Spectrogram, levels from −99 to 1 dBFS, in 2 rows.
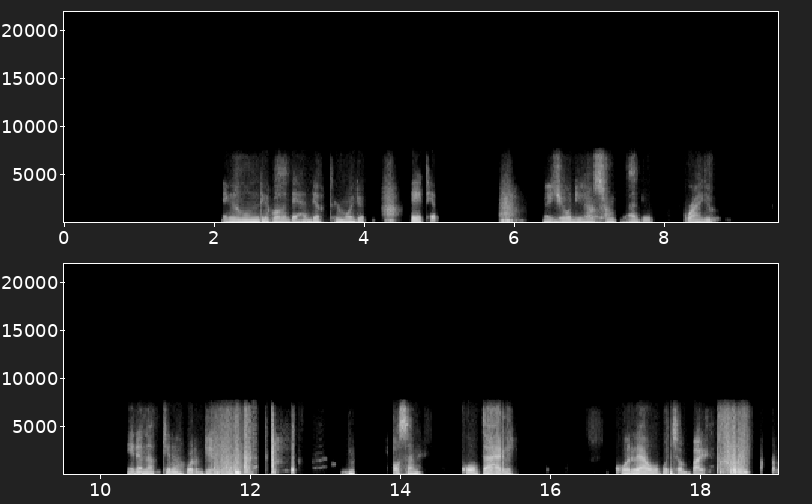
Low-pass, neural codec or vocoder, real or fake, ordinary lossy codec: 7.2 kHz; codec, 16 kHz, 0.5 kbps, X-Codec, HuBERT features, trained on balanced general audio; fake; Opus, 24 kbps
